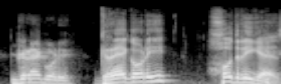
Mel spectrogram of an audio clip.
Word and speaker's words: Gregory Rodrigues: Gregory. Rodrigues. You got it. Gregory. You have to roll the R there.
